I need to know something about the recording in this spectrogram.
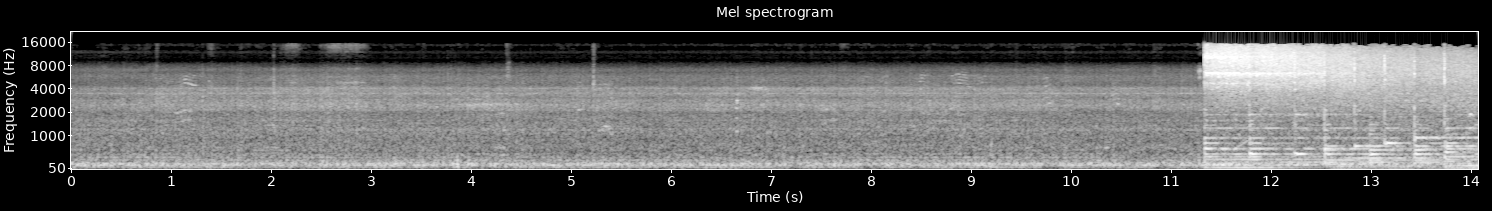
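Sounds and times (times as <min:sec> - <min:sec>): ship engines droning: 0:00.0 - 0:14.0
rushing hiss: 0:11.4 - 0:14.0.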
